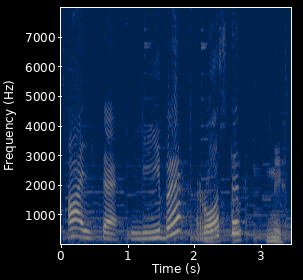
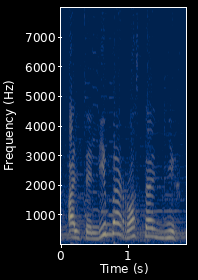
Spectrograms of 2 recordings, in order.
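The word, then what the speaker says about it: Alte Liebe rostet nicht: Альте лібе ростит ніхт. Ніхт. Альте лібе росте ніхт.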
